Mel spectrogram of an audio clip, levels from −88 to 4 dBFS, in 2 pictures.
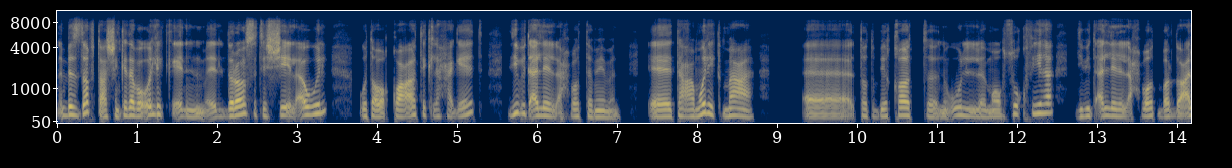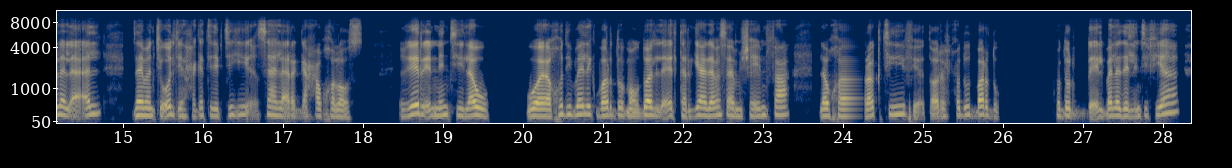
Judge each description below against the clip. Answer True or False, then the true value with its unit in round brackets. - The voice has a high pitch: False (175 Hz)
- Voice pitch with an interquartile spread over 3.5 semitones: False (3.2 semitones)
